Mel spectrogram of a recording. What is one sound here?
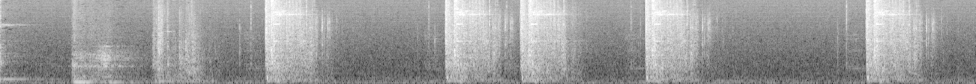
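Gunshots fire in sharp bursts, echoing briefly.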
